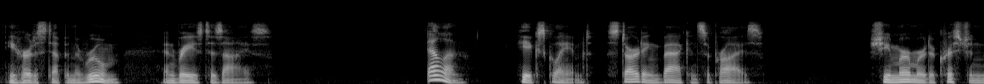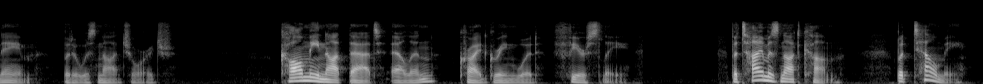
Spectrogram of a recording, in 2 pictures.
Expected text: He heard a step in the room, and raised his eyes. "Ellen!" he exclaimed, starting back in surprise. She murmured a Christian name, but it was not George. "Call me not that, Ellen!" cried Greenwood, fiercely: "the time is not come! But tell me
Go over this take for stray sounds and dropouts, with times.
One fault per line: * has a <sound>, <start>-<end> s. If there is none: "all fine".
all fine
